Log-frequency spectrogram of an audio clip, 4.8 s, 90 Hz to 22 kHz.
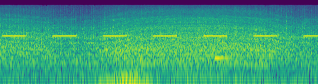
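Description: A truck backs up while parking at night in the rain in Euro Truck Simulator 2, its reversing alarm beeping at an even pace over a steady engine and rain hiss, with a brief low rumble midway.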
